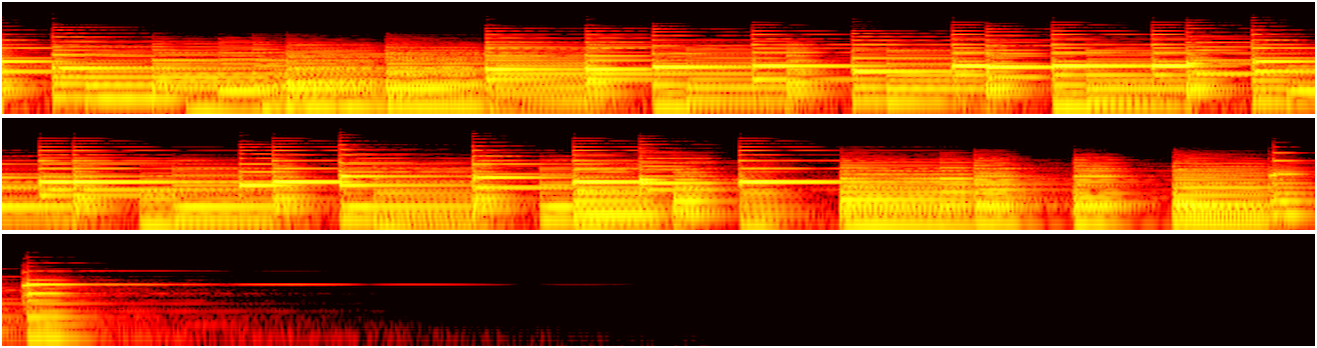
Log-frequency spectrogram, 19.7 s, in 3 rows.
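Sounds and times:
piano arrangement: 0:00.0 - 0:14.8.

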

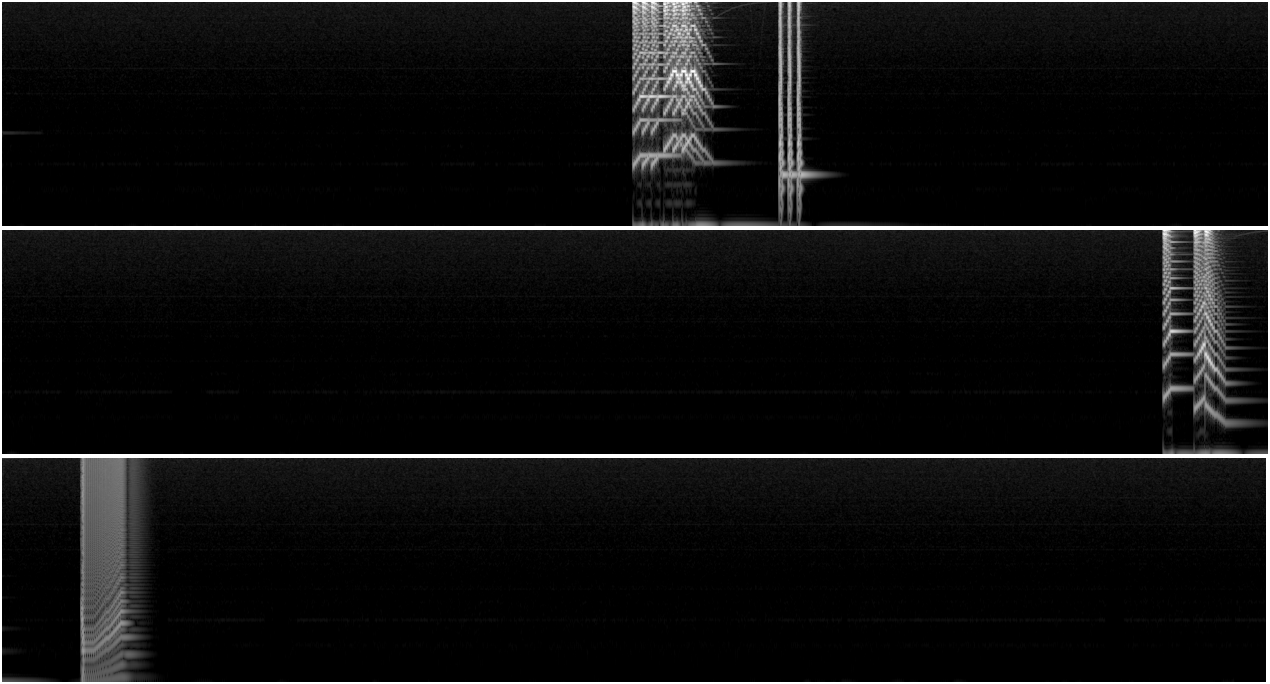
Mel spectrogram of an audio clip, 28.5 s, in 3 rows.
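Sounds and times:
button click: 0:04.8 - 0:06.2, 0:18.2 - 0:20.1.

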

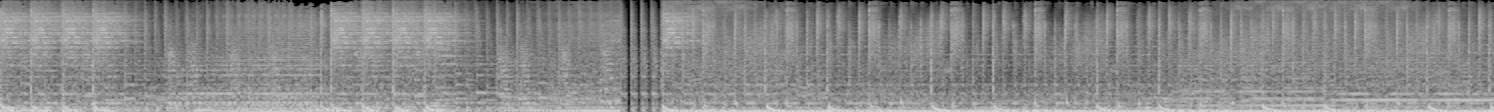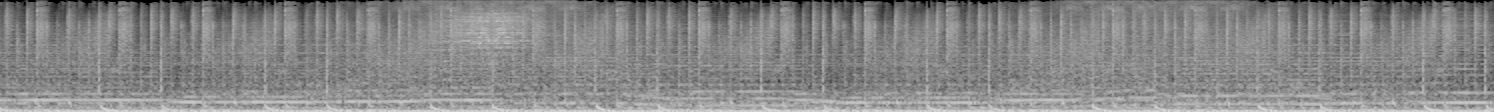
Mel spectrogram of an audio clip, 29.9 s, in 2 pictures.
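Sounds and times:
boss battle game music: 0:00.0 - 0:29.8.

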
